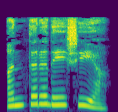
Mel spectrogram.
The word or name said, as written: ಅಂತರದೇಶೀಯ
